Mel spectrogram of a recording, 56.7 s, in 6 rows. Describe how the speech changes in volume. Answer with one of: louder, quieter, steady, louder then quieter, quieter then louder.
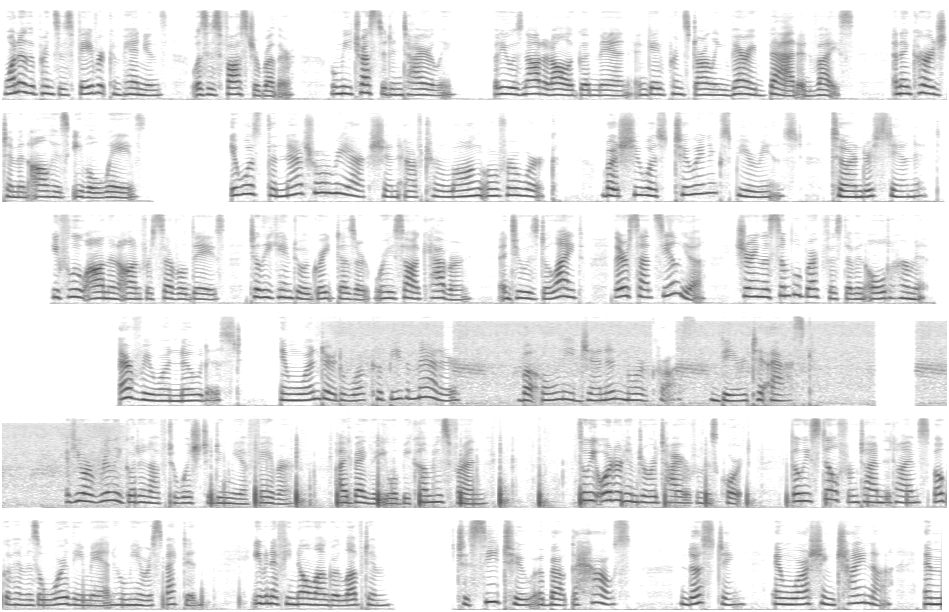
steady.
